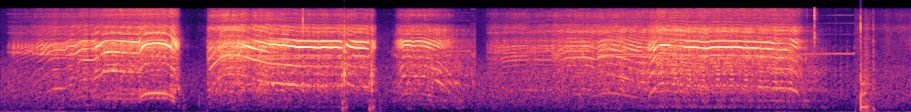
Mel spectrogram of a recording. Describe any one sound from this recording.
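A cordless drill whirs, revving up and down.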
